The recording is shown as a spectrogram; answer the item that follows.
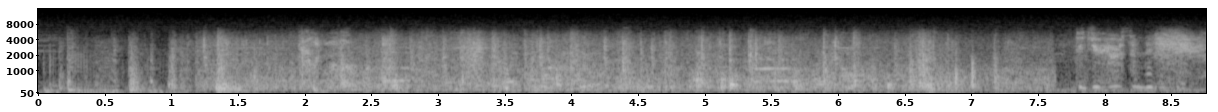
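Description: Hushed, indistinct voices over a steady rushing noise.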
